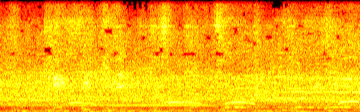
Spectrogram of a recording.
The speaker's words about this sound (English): I mean, you hear the crowd. Oh, they went nuts.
